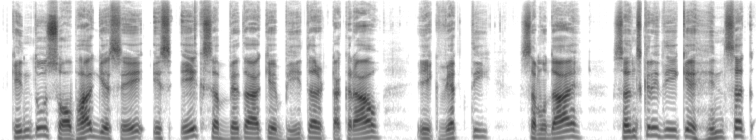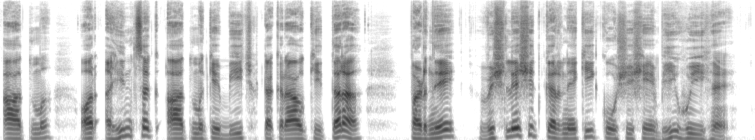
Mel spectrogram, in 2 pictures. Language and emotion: Hindi, neutral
